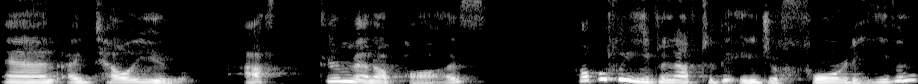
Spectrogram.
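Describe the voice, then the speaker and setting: A woman's somewhat breathy, medium-pitched voice with a Canadian accent, lively intonation and a moderate pace. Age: 60s. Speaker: lifestyle vlogger. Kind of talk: product review vlog. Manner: casual, hesitant with many fillers.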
